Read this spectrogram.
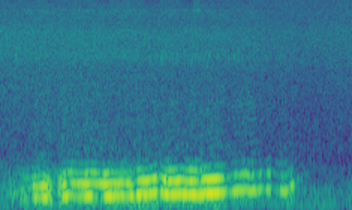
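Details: Sleeping pet dog Kartoshka, owned by Anfisa Chekhova, snores indoors with one sustained, gently rising nasal tone lasting about two seconds, rich in harmonics and slightly wavering, ending with a brief upward flick.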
